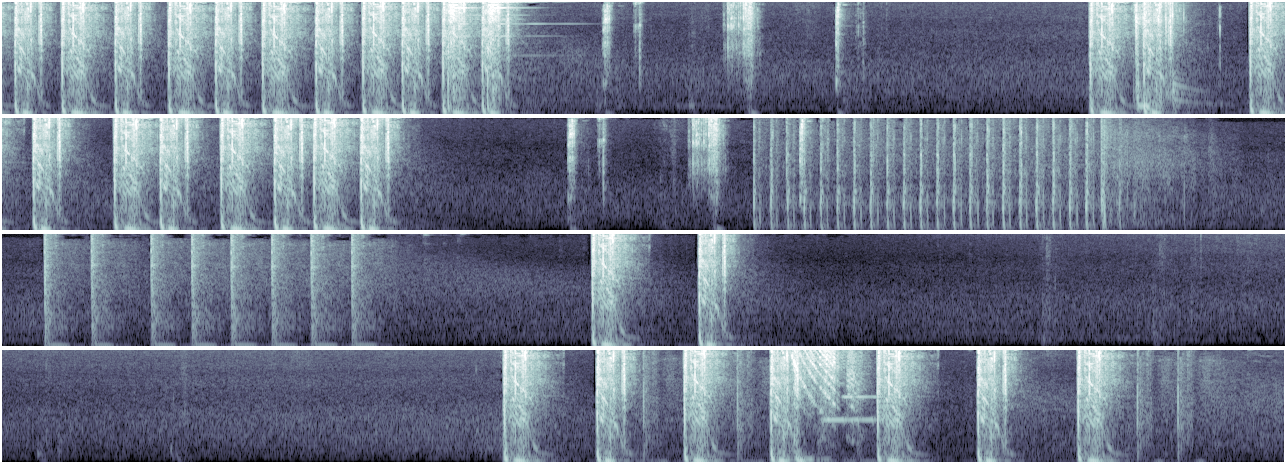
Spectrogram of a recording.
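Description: Rapid gunshots fire in short bursts, close by.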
